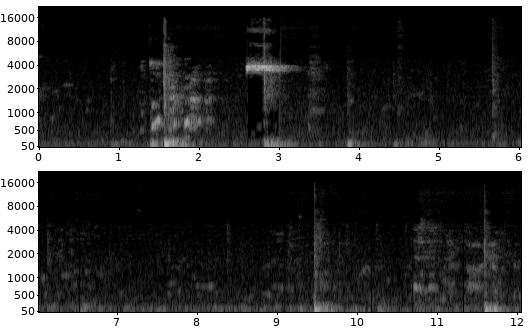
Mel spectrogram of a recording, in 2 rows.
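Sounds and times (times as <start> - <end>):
referee's whistle blast: 2.6 - 3.3.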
